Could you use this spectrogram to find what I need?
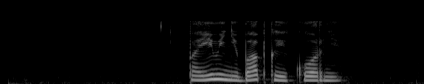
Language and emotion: Russian, neutral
